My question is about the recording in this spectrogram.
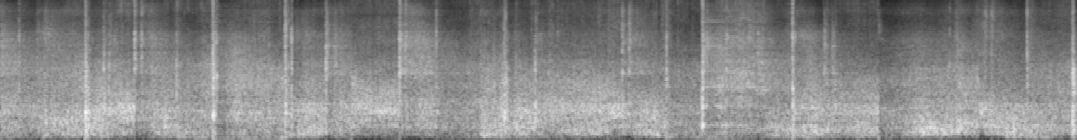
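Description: Skateboard wheels rolling over a concrete floor with a steady rumble, broken by several sharp clacks of the board striking the ground, the first about a second in as the skater comes off a rail.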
